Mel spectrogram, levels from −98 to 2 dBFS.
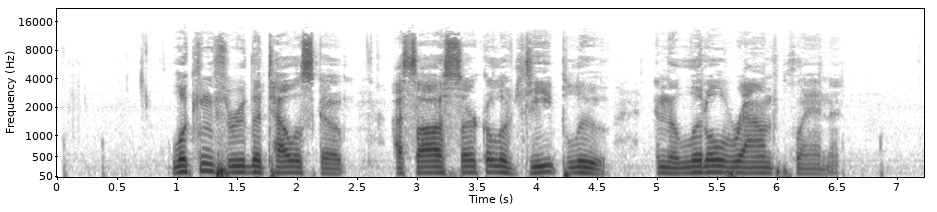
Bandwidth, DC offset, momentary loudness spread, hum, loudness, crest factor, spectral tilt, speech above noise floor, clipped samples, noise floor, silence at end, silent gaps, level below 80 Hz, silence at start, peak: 12.5 kHz; under 0.1%; 14 LU; none; -26 LUFS; 20 dB; -5.5 dB/octave; 39 dB; under 0.1%; -64 dBFS; 0.75 s; none; -48 dBFS; 0.95 s; -8 dBFS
